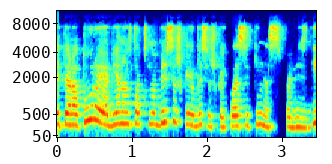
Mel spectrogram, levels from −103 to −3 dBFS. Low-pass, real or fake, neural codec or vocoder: 9.9 kHz; real; none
